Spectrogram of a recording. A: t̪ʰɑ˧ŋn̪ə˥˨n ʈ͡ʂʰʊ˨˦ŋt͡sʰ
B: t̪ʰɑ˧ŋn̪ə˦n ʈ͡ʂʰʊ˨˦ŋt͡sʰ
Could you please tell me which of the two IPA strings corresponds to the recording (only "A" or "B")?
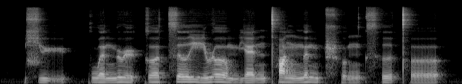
A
